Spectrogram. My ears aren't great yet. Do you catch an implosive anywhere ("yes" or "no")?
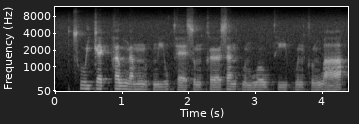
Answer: no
